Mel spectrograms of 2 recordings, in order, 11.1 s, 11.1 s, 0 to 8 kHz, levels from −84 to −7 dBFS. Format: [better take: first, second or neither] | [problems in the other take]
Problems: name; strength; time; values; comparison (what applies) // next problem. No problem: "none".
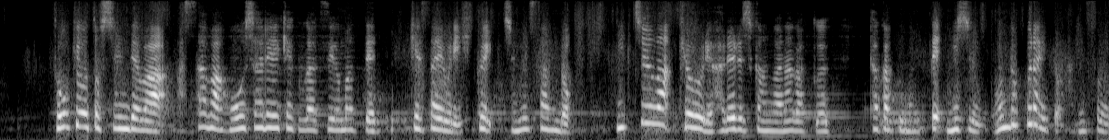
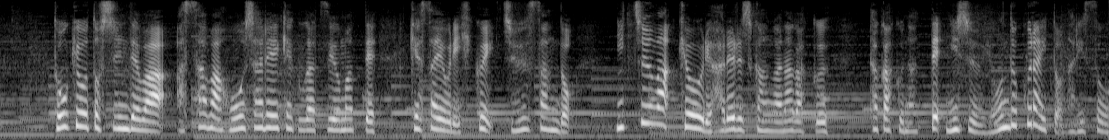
second | noise reduction (neural separator model SepFormer DNS4)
